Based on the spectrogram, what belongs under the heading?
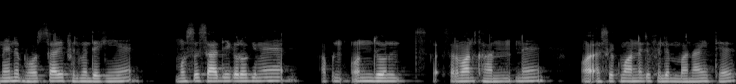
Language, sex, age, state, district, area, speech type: Hindi, male, 18-30, Rajasthan, Bharatpur, rural, spontaneous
